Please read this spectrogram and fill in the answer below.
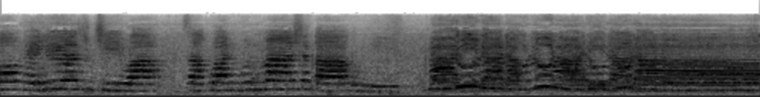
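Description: Boys' choir singing a slow song in sung phrases with short breaths between them, closing on a long held note near the end.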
